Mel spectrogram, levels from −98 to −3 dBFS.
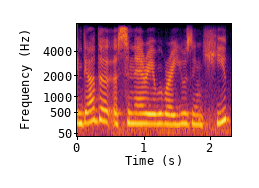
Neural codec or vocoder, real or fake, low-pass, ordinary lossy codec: none; real; 7.2 kHz; Opus, 32 kbps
